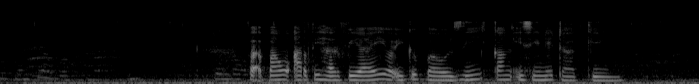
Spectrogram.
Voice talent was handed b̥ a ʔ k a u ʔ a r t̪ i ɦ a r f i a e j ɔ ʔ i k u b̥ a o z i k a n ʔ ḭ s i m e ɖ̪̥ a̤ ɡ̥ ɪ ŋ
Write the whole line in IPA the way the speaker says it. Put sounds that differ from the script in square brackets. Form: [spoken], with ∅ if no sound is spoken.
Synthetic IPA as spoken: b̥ a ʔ [p] a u ʔ a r t̪ i ɦ a r f i a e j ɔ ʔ i k u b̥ a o z i k a [ŋ] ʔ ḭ s i [n] e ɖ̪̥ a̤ ɡ̥ ɪ ŋ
